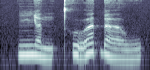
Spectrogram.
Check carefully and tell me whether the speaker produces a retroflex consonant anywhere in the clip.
no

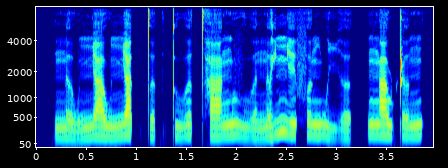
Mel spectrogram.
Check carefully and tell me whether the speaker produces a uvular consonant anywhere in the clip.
no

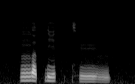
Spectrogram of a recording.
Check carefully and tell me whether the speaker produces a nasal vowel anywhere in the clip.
no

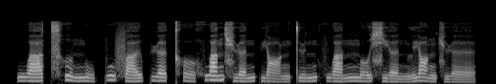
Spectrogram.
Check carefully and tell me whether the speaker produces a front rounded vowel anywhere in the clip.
yes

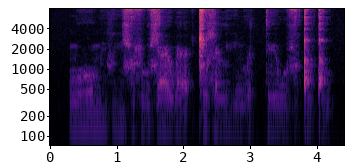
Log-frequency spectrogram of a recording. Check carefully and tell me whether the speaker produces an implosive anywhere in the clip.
no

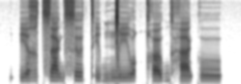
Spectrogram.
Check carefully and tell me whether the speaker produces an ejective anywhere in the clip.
yes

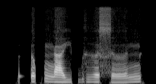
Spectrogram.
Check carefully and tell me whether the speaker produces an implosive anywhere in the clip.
yes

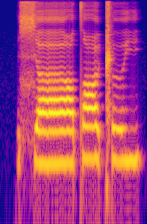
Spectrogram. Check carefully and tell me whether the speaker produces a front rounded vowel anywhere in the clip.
no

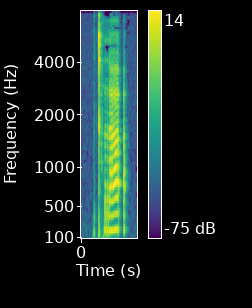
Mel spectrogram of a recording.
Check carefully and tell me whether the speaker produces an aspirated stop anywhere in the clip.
yes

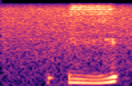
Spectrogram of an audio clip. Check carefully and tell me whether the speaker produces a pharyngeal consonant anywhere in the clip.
no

